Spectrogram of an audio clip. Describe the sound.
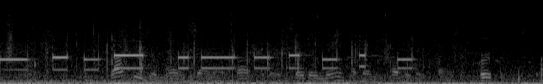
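A rapid series of short, bright telephone keypad tones beeps out a number to call an office, each dual-pitched chirp separated by brief gaps, while a low murmur of voices and background hum runs underneath.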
